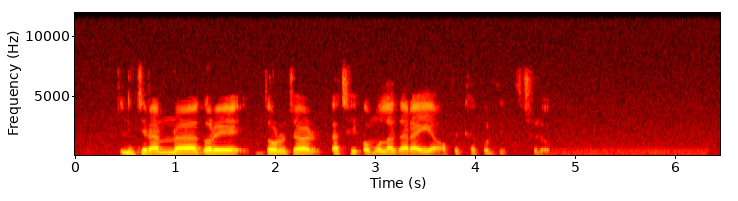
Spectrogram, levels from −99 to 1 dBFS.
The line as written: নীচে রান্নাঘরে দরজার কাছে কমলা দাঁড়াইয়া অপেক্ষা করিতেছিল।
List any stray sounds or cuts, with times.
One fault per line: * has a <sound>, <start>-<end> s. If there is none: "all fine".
all fine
